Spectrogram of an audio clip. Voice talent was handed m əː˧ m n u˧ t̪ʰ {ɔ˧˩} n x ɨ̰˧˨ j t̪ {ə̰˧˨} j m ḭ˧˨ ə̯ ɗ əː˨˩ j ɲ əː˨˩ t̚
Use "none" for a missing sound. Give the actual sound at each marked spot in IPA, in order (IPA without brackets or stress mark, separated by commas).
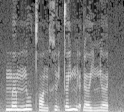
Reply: ɔ˧˩, ə˨˦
